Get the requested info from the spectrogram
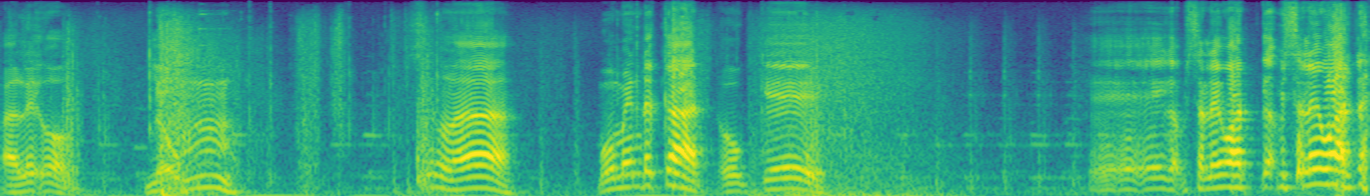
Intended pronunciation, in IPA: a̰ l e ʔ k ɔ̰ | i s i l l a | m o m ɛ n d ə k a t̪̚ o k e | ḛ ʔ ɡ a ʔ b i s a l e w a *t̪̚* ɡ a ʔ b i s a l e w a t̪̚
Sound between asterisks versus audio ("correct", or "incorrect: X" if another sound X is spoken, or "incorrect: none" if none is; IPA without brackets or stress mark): correct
